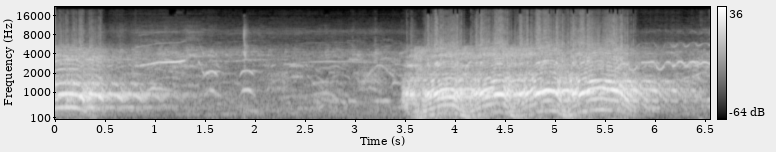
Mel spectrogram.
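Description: A crowd at a prize competition in Yaganti shouts and cheers loudly with overlapping voices and whistle-like calls, quieter at first, then swelling into a dense, sustained roar partway through.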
